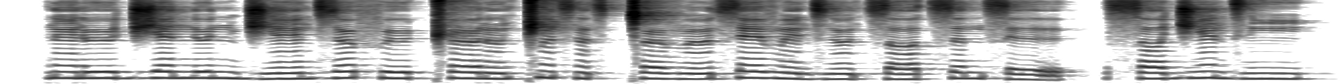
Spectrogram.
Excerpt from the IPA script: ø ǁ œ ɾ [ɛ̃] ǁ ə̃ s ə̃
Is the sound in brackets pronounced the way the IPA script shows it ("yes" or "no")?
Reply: no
